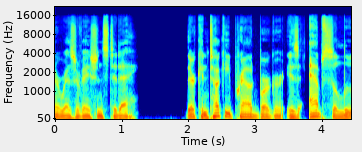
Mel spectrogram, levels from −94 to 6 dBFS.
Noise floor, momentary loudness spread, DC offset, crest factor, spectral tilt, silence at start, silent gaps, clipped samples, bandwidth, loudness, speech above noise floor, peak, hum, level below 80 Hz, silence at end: -72 dBFS; 4 LU; under 0.1%; 16 dB; -5 dB/octave; 0 s; none; under 0.1%; 16 kHz; -18 LUFS; 55 dB; -2 dBFS; none; -26 dBFS; 0 s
